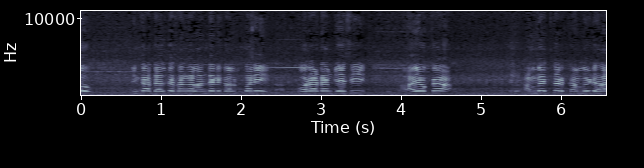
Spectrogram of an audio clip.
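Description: A man speaking in Telugu in short phrases with brief pauses, over a steady low rumble of outdoor background noise.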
